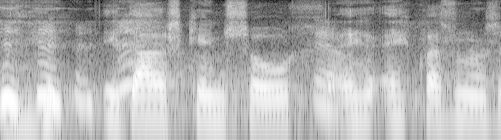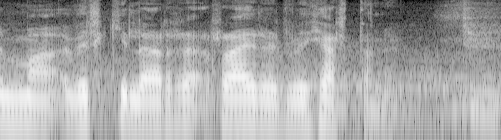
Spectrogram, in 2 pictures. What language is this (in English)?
Icelandic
